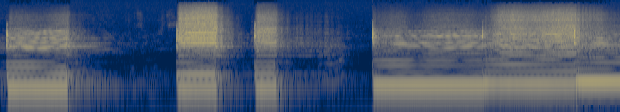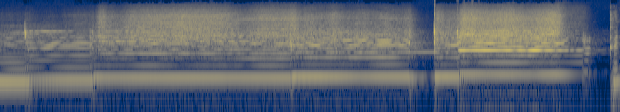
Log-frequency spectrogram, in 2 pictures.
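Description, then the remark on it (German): A loud, low, buzzy tone is held at several different pitches with short pauses between, setting a drum vibrating with a rattling resonance. No one speaks. “Bei bestimmten Tönen fängt das Ding an zu vibrieren, bei anderen Tönen nicht.”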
